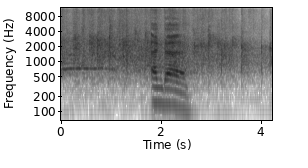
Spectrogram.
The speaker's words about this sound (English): I feel the clappers must clap again. Not right now. Soon I will end. If the time is up, you are rehearsing, so the clappers can clap also.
